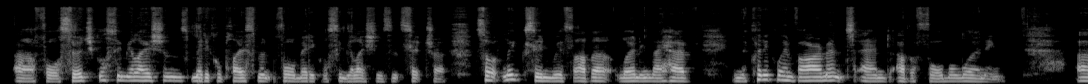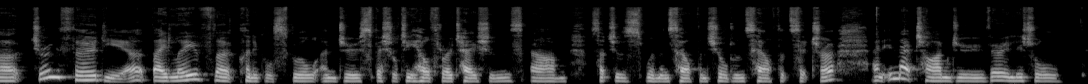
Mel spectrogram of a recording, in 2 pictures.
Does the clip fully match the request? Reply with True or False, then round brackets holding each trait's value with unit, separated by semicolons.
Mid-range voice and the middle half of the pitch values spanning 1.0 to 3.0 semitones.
True (155 Hz; 2.4 semitones)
